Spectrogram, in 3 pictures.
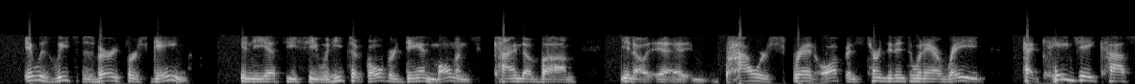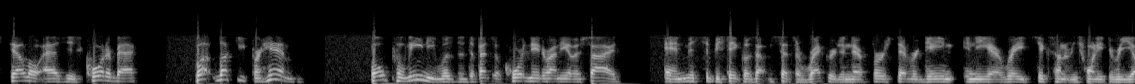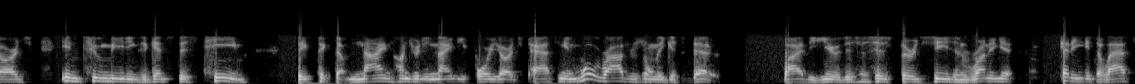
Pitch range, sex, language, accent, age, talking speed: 125-160 Hz, male, English, American, 50-69, 180 wpm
